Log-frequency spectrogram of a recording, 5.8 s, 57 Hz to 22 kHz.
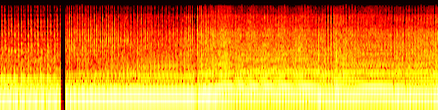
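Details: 1973 SS16 twin revived after two years sitting (carb cleaned, rusted valve freed, parts swapped), first drive with choke and drive belt connected: low steady note settling into even faster run after start, no knocks or misses; normal running.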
